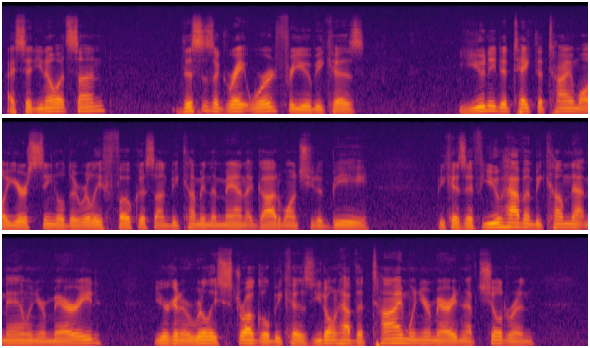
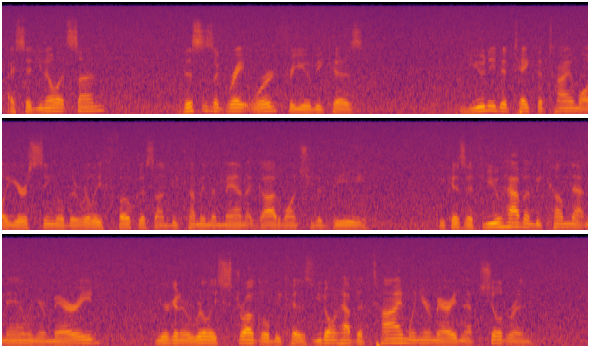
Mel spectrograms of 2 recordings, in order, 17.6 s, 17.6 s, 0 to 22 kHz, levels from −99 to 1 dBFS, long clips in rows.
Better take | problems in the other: first | hiss; loud; throughout; 8 dB below the speech; faint in the first

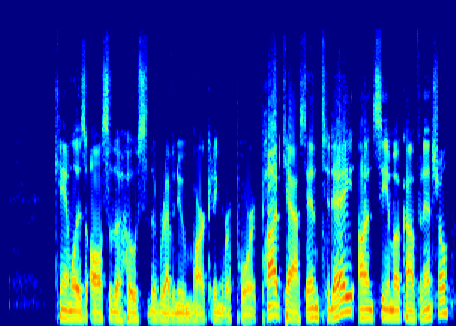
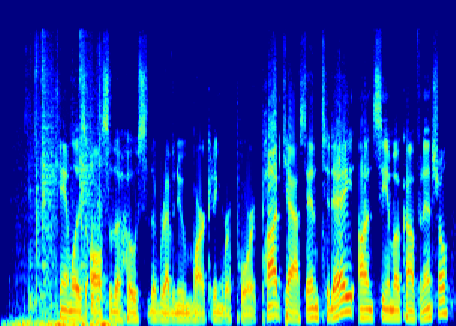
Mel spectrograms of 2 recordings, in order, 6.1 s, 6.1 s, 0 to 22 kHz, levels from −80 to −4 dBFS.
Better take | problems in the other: first | footsteps; noticeable; until 1.5 s; peak 7 dB below the speech

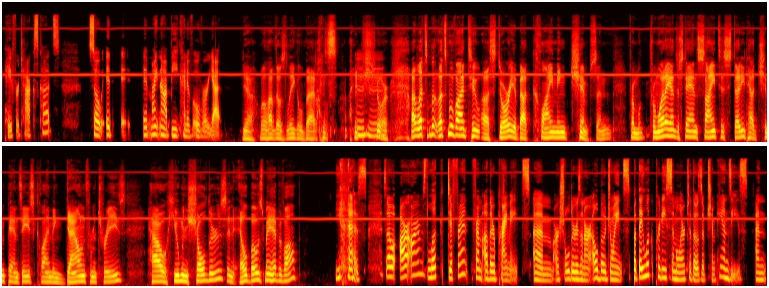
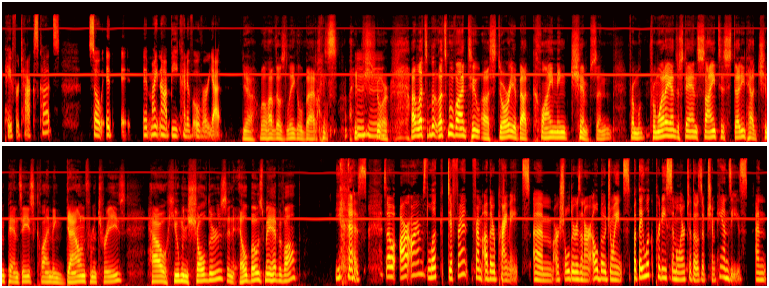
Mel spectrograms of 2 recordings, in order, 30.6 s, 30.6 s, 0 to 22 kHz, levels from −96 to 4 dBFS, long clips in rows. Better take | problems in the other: neither | high-pitched whine; noticeable; throughout; 2.5 kHz, 20 dB below the speech; the same in both

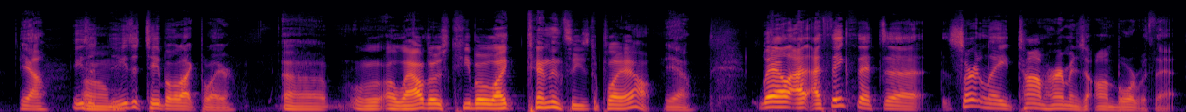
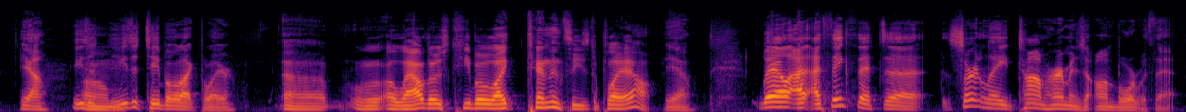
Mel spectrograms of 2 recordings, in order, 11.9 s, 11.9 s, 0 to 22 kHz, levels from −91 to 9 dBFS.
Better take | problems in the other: neither | none

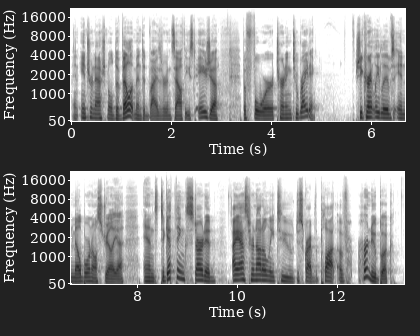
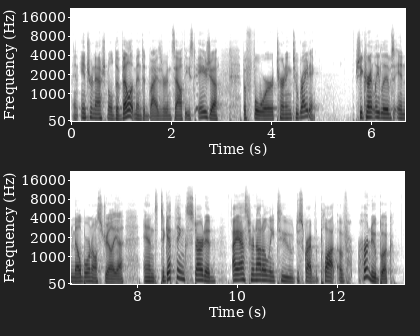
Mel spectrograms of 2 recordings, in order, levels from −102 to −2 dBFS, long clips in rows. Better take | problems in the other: first | muffled; very; fading above 2 kHz

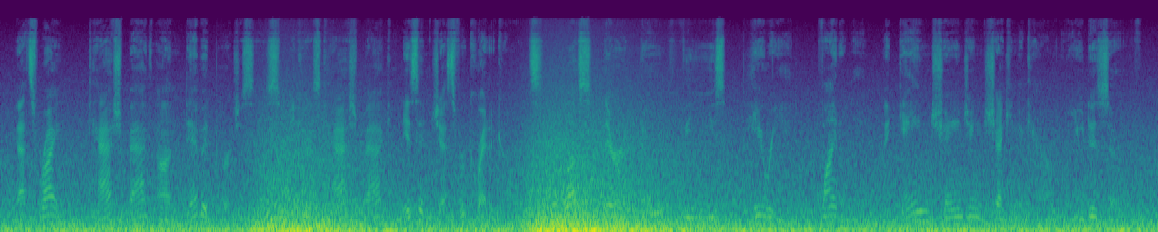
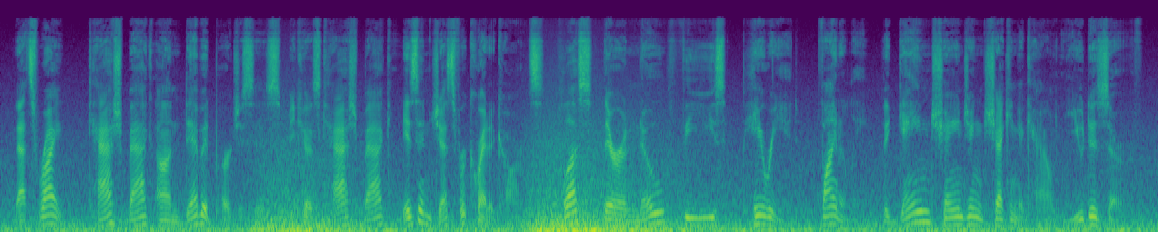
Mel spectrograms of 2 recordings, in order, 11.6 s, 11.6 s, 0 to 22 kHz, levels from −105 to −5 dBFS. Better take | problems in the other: second | wind noise on the microphone; heavy; 3 dB above the speech; occasional gusts in the second

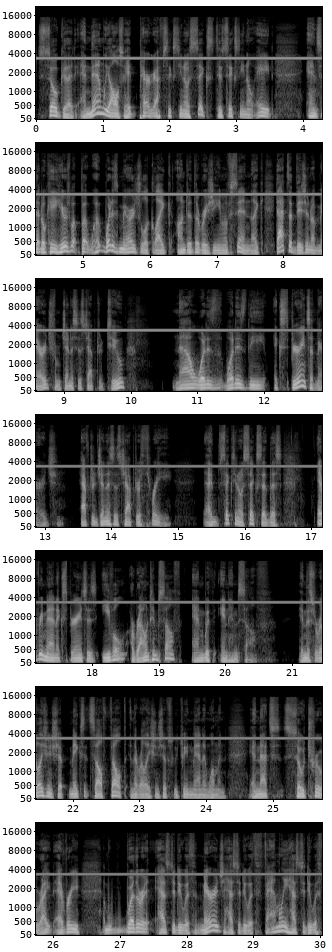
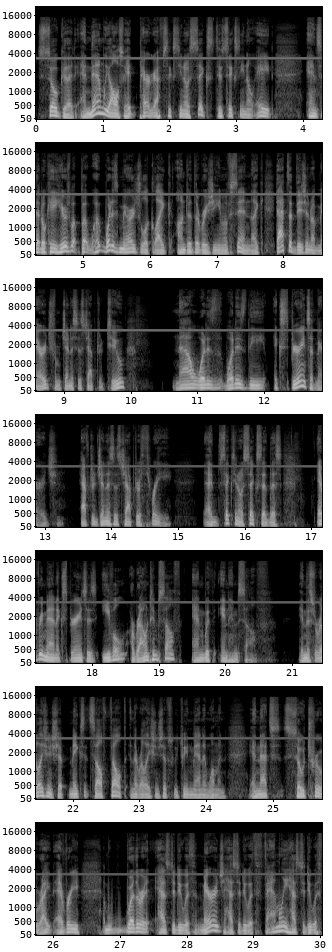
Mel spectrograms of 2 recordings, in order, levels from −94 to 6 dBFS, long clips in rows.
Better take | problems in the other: second | high-pitched whine; loud; throughout; 3.5 kHz, 8 dB below the speech; faint in the second

